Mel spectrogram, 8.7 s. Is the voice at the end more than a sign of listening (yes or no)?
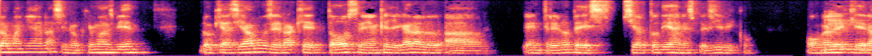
no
